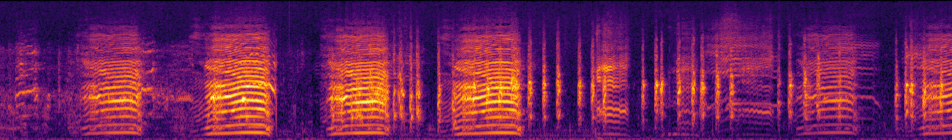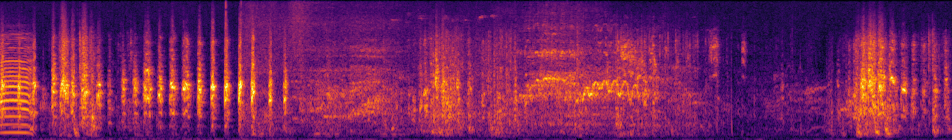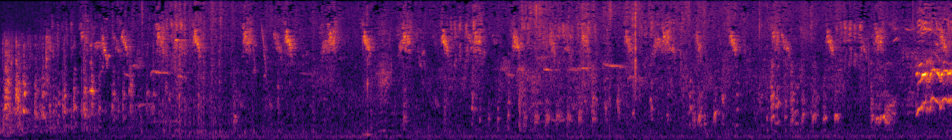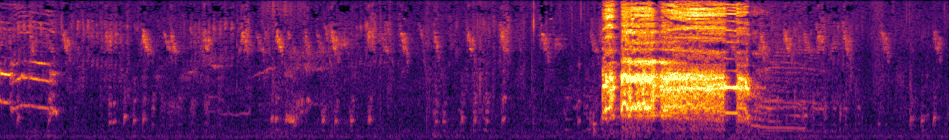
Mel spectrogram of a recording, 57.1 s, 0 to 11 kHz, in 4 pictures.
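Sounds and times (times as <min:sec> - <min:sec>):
chickens clucking: 0:00.0 - 0:57.0
loud animal call: 0:17.9 - 0:25.2
rooster crowing: 0:18.6 - 0:20.7, 0:42.3 - 0:43.8, 0:51.9 - 0:54.8.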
